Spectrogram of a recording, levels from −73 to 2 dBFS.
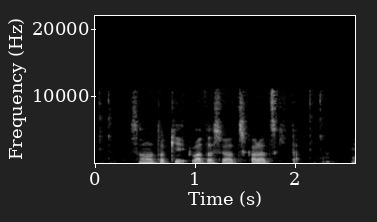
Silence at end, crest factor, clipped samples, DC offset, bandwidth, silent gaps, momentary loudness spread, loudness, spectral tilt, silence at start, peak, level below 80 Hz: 0 s; 20 dB; under 0.1%; under 0.1%; 11.5 kHz; none; 21 LU; -28 LUFS; -4.5 dB/octave; 0.35 s; -10 dBFS; -68 dBFS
